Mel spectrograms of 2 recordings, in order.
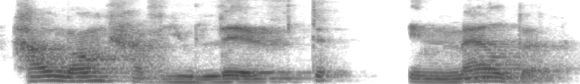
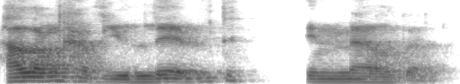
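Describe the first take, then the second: First: The question is said with exaggerated, deliberate emphasis. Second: The question is said at a natural, everyday pace.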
